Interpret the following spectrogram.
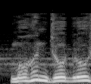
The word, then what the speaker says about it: मोहनजोदड़ो: मोहनजोदड़ो शब्द का सही उच्चारण है मोहनजोदड़ो और सिंधी भाषा में इसका अर्थ है मुर्दों का टीला।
